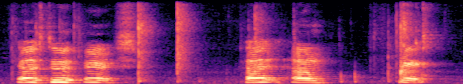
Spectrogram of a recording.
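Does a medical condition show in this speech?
Yes: cerebral palsy; speech disability.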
